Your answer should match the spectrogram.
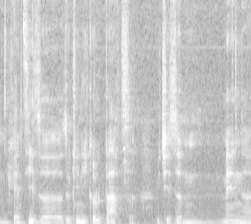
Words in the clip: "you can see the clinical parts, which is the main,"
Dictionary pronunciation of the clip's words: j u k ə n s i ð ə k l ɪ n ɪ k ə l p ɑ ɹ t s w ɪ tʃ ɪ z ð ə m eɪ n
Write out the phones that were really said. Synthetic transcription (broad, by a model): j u k ə n s i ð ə k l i n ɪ k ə l p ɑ ɹ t w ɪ tʃ ɪ z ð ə m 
